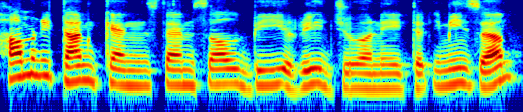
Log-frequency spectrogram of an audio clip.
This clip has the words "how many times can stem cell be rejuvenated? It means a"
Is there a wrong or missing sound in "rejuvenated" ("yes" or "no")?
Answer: yes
